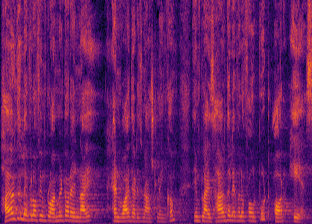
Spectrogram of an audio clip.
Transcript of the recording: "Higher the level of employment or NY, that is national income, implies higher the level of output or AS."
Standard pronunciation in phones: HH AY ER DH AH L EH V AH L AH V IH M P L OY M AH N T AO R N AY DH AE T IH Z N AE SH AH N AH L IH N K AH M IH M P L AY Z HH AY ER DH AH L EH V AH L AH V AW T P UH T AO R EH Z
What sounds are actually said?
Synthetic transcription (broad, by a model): HH AY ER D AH L EH V AH L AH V IH M P L OY M AH N T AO R N AY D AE T IH Z N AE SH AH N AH L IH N K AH M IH M P L AY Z HH AY ER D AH L EH V AH L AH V AW T P UH T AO R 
